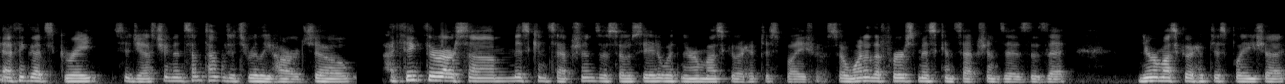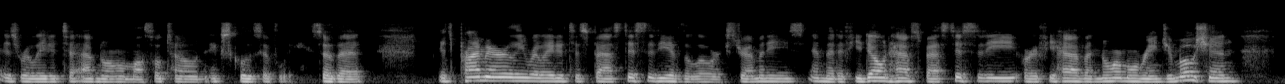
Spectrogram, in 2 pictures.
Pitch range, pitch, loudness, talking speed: 130-150 Hz, 140 Hz, -22 LUFS, 160 wpm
